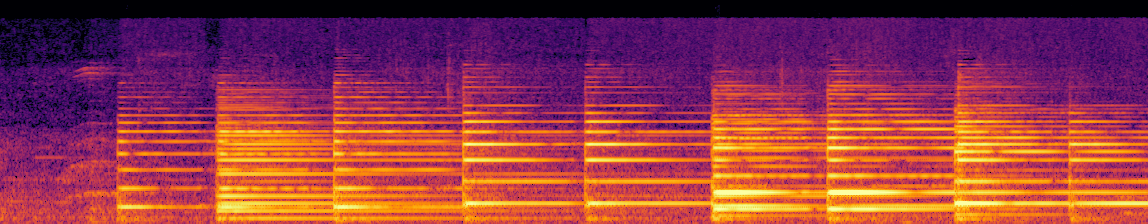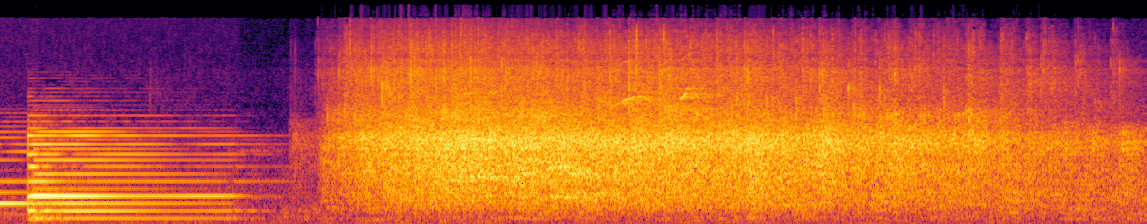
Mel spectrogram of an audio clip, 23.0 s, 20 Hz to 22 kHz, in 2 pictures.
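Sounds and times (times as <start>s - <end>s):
piano chord ringing: 1.2s - 14.4s
audience applauding: 14.4s - 22.9s.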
